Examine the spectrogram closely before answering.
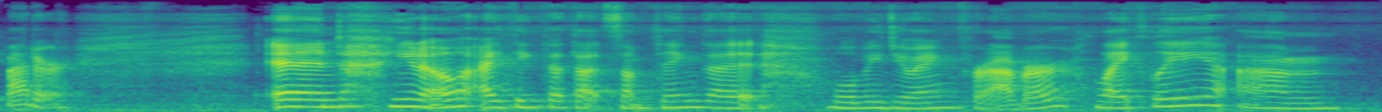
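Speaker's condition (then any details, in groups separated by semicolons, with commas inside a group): No condition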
